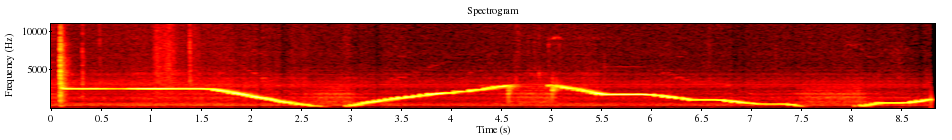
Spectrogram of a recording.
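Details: ICOM IC-751A transceiver receiving on 28 MHz, being repaired for bad trimmer caps in the VCOs: a clean tone glides smoothly up and down as the dial is tuned, with no hum, crackle or distortion; normal receive audio.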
